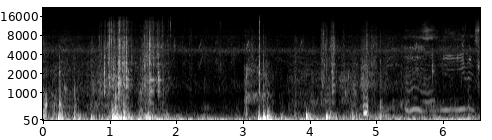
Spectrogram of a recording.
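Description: A fish splashes in water.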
